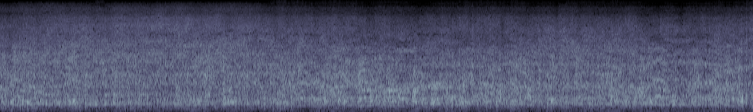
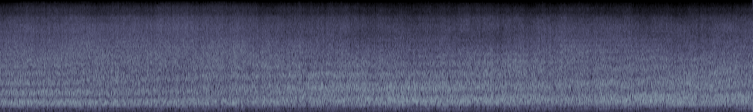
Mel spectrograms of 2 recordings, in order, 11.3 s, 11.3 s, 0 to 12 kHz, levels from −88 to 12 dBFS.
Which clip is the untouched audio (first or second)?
second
